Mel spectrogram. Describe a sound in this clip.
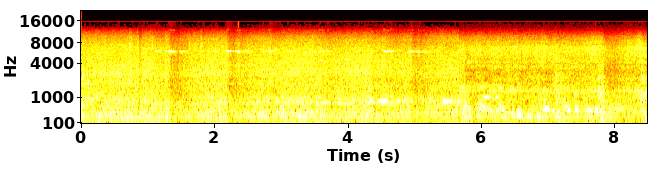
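A train rumbles past along the track.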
